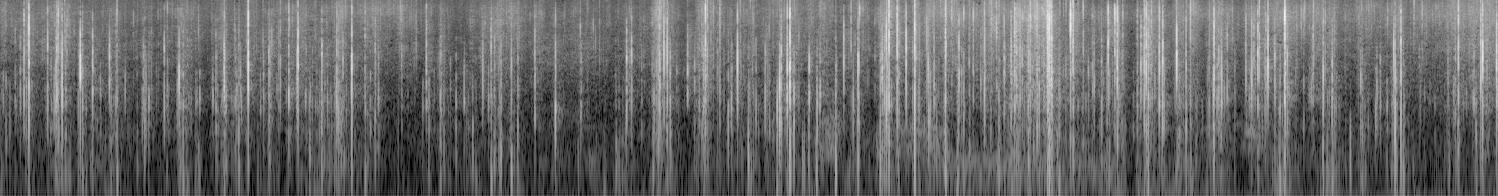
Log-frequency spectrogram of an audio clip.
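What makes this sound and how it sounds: A plastic-film-wrapped pack of cotton pads is held in the hands and squeezed and scratched with the fingertips and nails. The result is a steady stream of dense, bright crinkles and sharp crackles with no lingering ring, growing slightly busier toward the end.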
